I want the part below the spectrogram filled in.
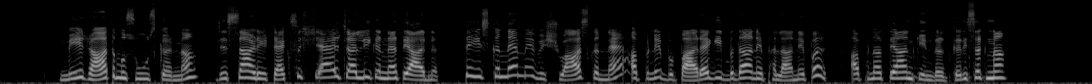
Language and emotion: Dogri, happy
